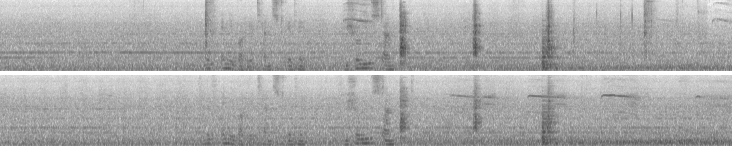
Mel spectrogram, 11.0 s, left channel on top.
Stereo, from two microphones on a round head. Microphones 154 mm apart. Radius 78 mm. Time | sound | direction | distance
3.0 | a woman speaking | 85° left | 5.5 m
6.0 | ticking | 45° left (ahead or behind) | 0.6 m
8.1 | a piano | centre (ahead or behind) | 0.6 m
